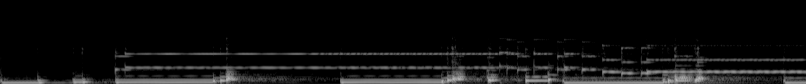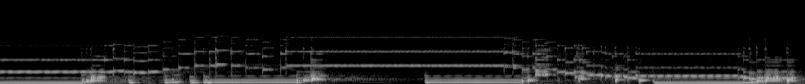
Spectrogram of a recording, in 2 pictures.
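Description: A sampled Hammond organ (8Dio's B2-B3 hybrid, recorded through a real Leslie cabinet) is playing. Repeated low bass notes sound under held chords, with quick runs between the chords.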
